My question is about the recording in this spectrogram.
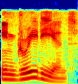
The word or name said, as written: ingredient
